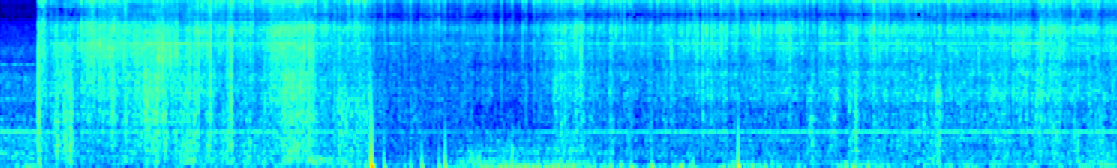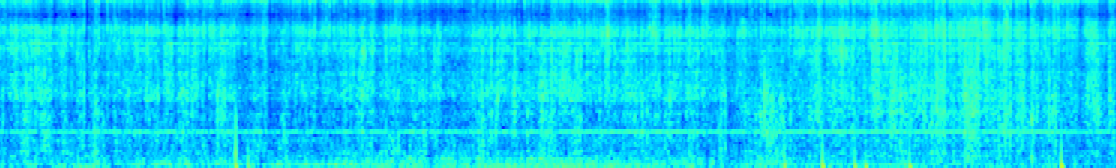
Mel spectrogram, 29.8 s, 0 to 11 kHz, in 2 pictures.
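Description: Stick-welding arc burning a 7018 electrode, with the steady crackling sizzle of a running bead that strikes up about half a second in. One sharp pop stands out about five seconds in.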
